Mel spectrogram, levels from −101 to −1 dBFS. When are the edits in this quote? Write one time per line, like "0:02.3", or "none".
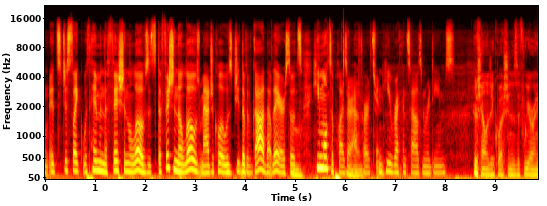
0:02.2
0:03.1
0:04.0
0:04.5
0:06.6
0:08.7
